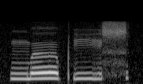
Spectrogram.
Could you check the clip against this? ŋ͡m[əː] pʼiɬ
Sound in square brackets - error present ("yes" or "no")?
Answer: no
